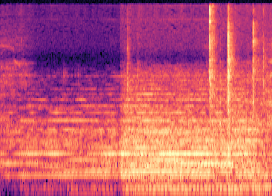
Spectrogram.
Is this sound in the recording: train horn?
yes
